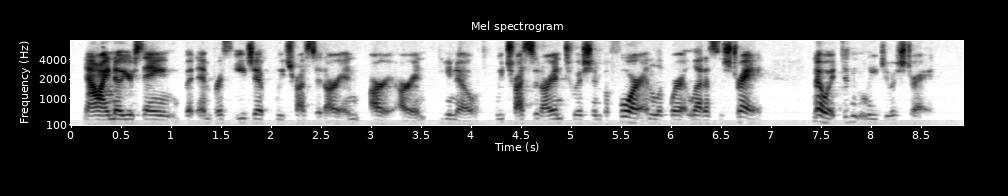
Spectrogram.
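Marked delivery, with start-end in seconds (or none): none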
